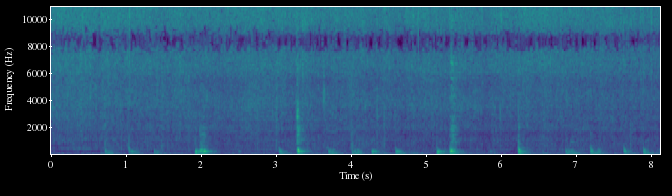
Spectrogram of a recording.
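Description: Taiwanese basil chicken stir-fry cooking in a pan: a loud, constant sizzle with a rhythmic run of spatula scrapes and taps throughout, close by and with no voices.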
